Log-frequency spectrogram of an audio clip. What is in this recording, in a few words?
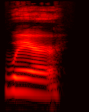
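"where", English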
